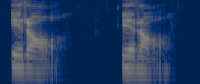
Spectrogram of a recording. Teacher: this T is soft because it's between two vowels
